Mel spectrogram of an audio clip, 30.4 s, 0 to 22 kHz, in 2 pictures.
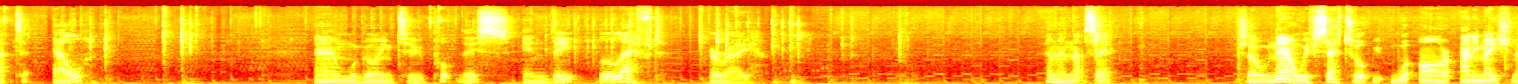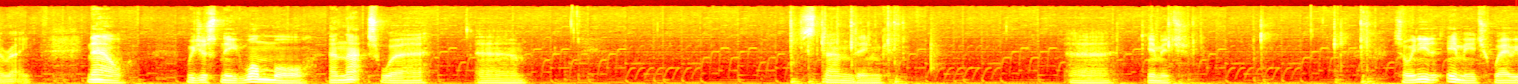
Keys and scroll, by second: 0.0 Delete, 0.9 shift+l, 4.0 Left, 4.2 Left, 4.6 shift+Right, 4.9 shift+Right, 5.1 shift+Right, 5.3 shift+Right, 5.4 shift+Right, 6.0-7.5 typing, 7.5 End, 8.1 Return, 9.8 Return, 10.1 BackSpace, 21.9-23.7 typing, 25.5-27.9 typing, 29.6 space, 29.7 =.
